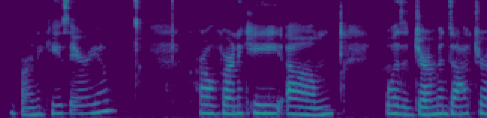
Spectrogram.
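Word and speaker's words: Wernicke: it's should be pronounced Veri with a W but it should be pronounced with a V Vern's area Carl Veri um was a German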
